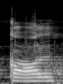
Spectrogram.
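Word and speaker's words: call: तो अगर ए के बाद डबल एल रहेगा तो औ का उच्चारण होगा। ठीक है? जैसे हॉल, कॉल, फॉल, toll, वॉल, बॉल, ऑल।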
